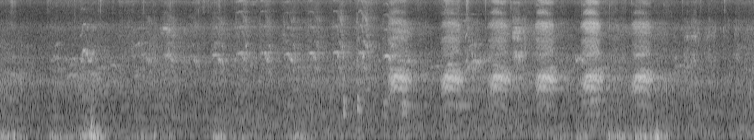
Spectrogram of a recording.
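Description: A bird calling six times in quick succession, evenly spaced about half a second apart, starting about four seconds in. Wind buffets the microphone with low rumbles throughout.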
